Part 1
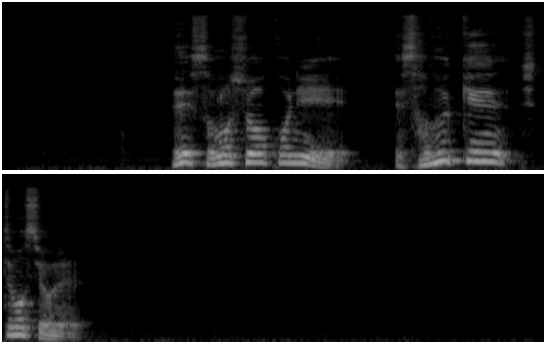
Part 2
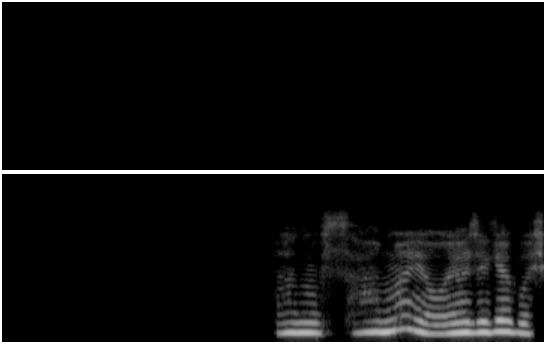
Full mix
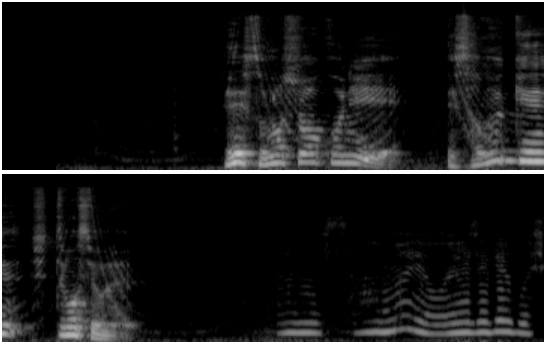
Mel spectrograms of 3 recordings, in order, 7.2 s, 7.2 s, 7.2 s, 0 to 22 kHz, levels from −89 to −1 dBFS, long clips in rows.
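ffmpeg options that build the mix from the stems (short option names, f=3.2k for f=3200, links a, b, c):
-filter_complex "[0:a]aphaser=in_gain=1:out_gain=1:delay=4.6:decay=0.62:speed=0.79:type=sinusoidal,adelay=350,volume=2.5dB[a];[1:a]asoftclip=type=hard:threshold=-25dB,volume=-16.5dB[b];[a][b]amix=inputs=2:normalize=0"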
